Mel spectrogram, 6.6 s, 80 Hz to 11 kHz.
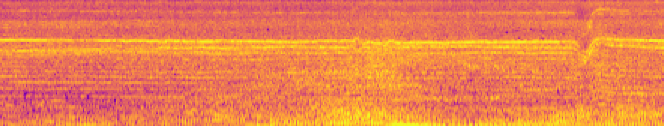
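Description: JY019 toy quadcopter hovering, its small motors and propellers giving a steady high-pitched whine that swells in the middle. About six seconds in, the pitch briefly drops and rises again as the drone moves sideways.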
